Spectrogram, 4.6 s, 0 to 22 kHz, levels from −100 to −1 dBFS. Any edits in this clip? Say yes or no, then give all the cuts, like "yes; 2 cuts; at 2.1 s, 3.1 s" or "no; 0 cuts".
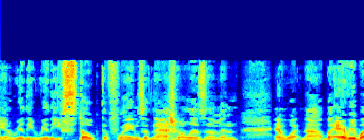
no; 0 cuts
